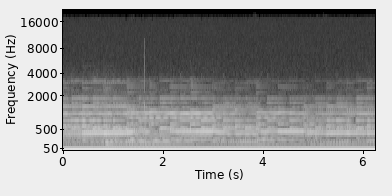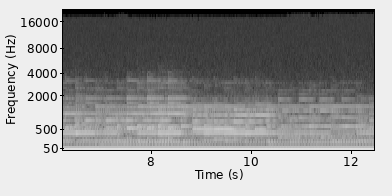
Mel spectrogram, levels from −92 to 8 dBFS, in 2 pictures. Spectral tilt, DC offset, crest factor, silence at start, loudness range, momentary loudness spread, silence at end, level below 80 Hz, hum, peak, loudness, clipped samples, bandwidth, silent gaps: -7 dB/octave; 30%; 14 dB; 0 s; 3 LU; 7 LU; 0 s; -42 dBFS; none; -2 dBFS; -20 LUFS; under 0.1%; 19 kHz; none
